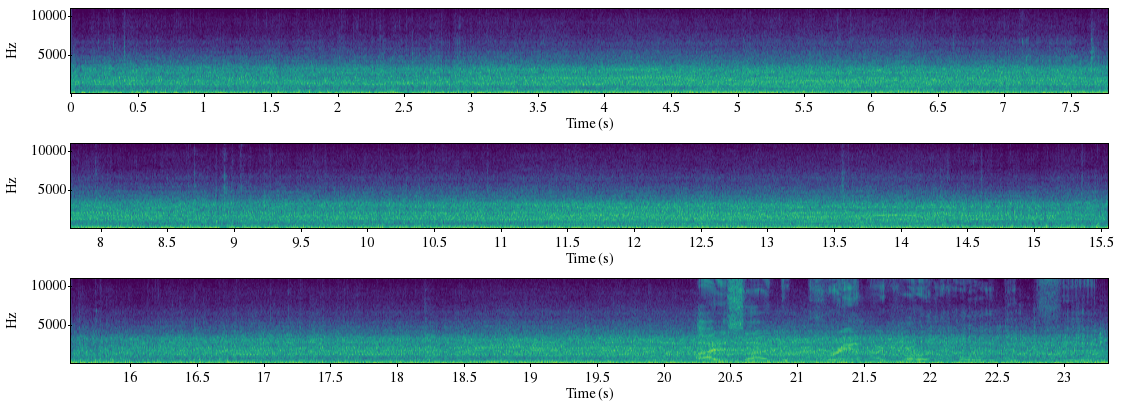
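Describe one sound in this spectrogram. Other race car engines roar nearby.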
